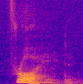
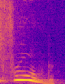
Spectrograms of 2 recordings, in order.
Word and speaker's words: Freud: The well-informed pronounce it Freud, whether to cavil or applaud. The ill-informed pronounce it Froude, but I pronounce it fraud.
